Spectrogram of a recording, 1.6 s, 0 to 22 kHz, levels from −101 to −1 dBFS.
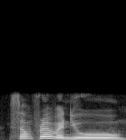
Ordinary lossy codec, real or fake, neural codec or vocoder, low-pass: Opus, 64 kbps; real; none; 7.2 kHz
